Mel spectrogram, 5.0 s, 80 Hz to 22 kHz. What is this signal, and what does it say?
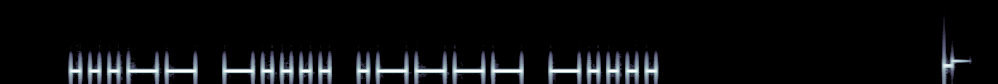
Morse code, heard as a keyed tone, about 25 wpm, 700 Hz. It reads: 3616
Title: Numbers - 4-Digit 25wpm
